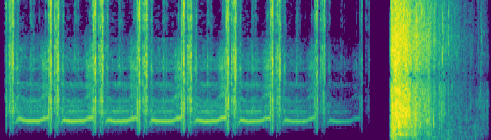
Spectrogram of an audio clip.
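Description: Intro sound effect: a regular ticking with a ringing tone, about two ticks a second, stops after about four and a half seconds. A moment later comes a sudden loud burst of noise that fades away over about a second.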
